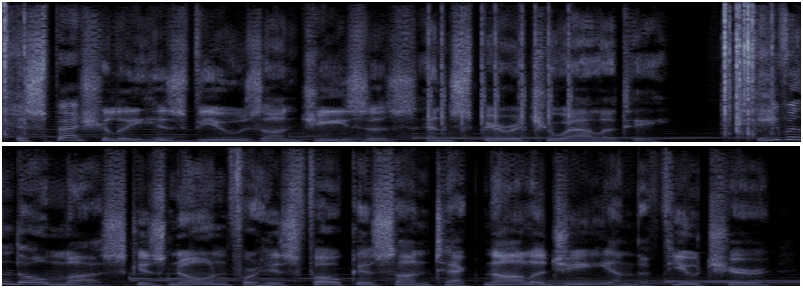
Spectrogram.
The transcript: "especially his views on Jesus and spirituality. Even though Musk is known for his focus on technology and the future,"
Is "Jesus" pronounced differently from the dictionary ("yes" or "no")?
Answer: no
